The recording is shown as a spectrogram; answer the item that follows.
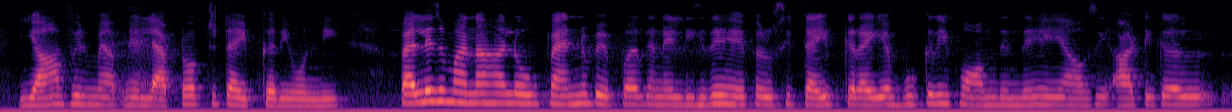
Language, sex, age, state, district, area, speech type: Dogri, female, 45-60, Jammu and Kashmir, Jammu, urban, spontaneous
